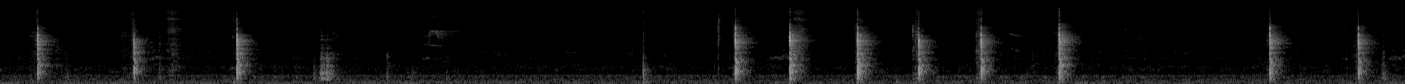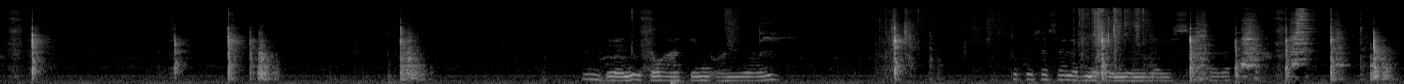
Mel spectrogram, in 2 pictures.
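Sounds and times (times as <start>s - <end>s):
knife cutting tomato: 0.3s - 2.6s, 24.8s - 27.8s.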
